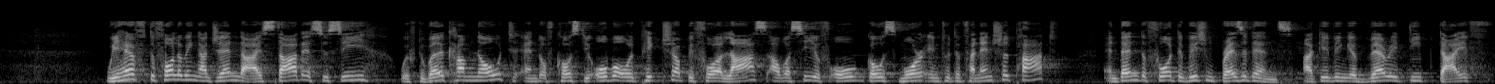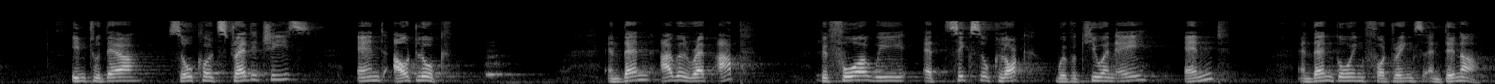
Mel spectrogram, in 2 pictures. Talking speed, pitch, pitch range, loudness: 140 wpm, 170 Hz, 150-185 Hz, -25 LUFS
